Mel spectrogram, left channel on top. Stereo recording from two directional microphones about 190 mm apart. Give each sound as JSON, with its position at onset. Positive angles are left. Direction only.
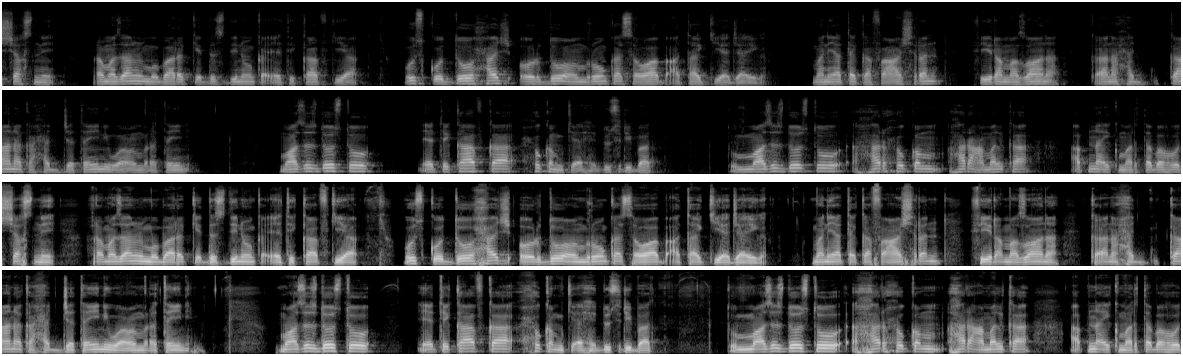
{"t": 0.0, "sound": "speech", "side_deg": -45}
